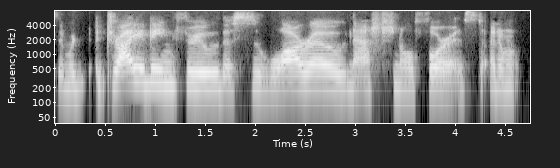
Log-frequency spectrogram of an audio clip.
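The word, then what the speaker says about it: Saguaro: So, yeah, we were literally in the middle of the I guess I'm saying it wrong. Sarro, the key is silent.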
